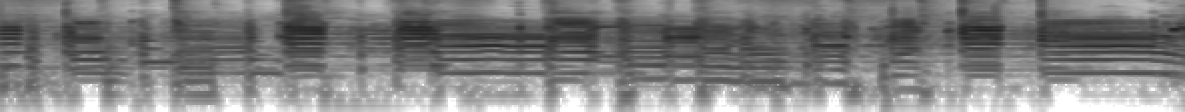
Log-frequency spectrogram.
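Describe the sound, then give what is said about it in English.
Electric guitar on a Fender Electric Fat Semi Clean setting for lead tones, with a semi-clean, lightly driven tone, plays a quick melodic phrase of plucked notes and chords, fairly loud, with no talking over it. “This is Fender Electric Fat Semi Clean. So this is where you're going to get your lead tones really exactly.”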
